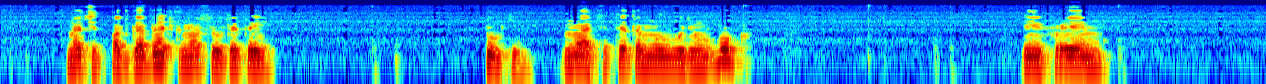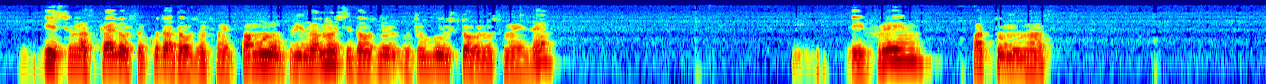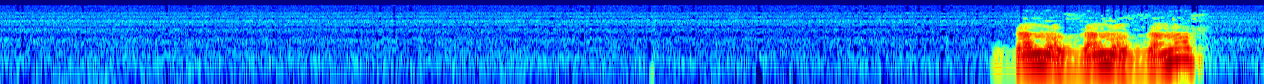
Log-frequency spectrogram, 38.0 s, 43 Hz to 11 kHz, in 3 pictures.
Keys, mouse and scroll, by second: 1.4-3.9 drag, 6.4-7.6 drag, 8.7 right click, 11.1 click, 15.0 click, 15.9-18.0 drag, 19.9-21.2 right drag, 24.5-37.9 drag.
